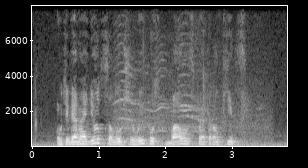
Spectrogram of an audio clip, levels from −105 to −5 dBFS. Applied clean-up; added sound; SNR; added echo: none; Human group actions; 17 dB; none.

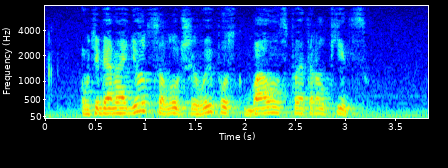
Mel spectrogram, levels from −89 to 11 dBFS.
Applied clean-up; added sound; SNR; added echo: none; none; none; none.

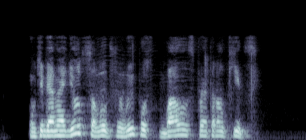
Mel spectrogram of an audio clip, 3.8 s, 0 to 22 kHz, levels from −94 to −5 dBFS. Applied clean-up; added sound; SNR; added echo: neural mask model DeepFilterNet 3.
